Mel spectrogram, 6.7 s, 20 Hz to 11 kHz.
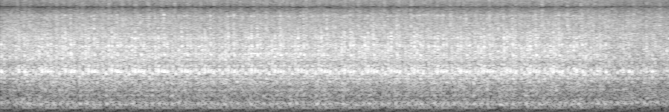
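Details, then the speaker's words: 1981 International Harvester diesel snow plow truck, sat for years, alternator locked up, with water in it: steady, even diesel idle clattering about four beats a second with no misses or surging. Normal diesel idle. "all right starts right up now it's running pretty good actually if you ask me"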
